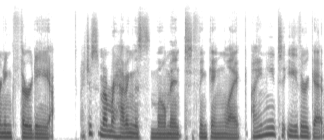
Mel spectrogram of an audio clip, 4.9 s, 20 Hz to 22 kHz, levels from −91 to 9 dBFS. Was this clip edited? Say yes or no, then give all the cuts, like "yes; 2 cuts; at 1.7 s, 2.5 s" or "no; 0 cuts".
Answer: yes; 3 cuts; at 0.8 s, 2.9 s, 3.7 s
